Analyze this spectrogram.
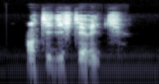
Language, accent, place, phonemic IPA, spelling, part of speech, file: French, France, Lyon, /ɑ̃.ti.dif.te.ʁik/, antidiphtérique, adjective, LL-Q150 (fra)-antidiphtérique.wav
- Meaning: antidiphtheritic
